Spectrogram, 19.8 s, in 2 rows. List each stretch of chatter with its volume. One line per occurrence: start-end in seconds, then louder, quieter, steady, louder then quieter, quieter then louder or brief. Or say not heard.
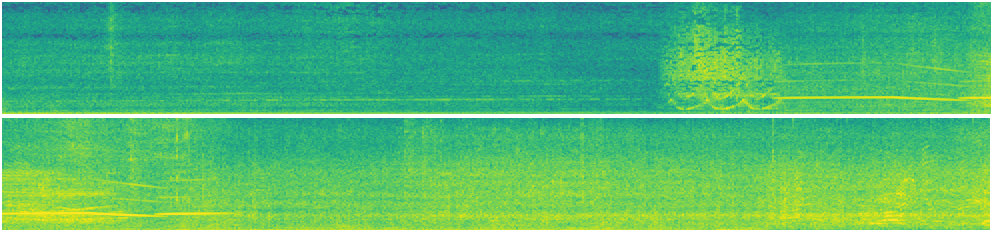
9.7-19.7 quieter then louder.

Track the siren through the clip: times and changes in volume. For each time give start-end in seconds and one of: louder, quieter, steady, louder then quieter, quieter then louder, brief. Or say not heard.
6.6-12.2 louder.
